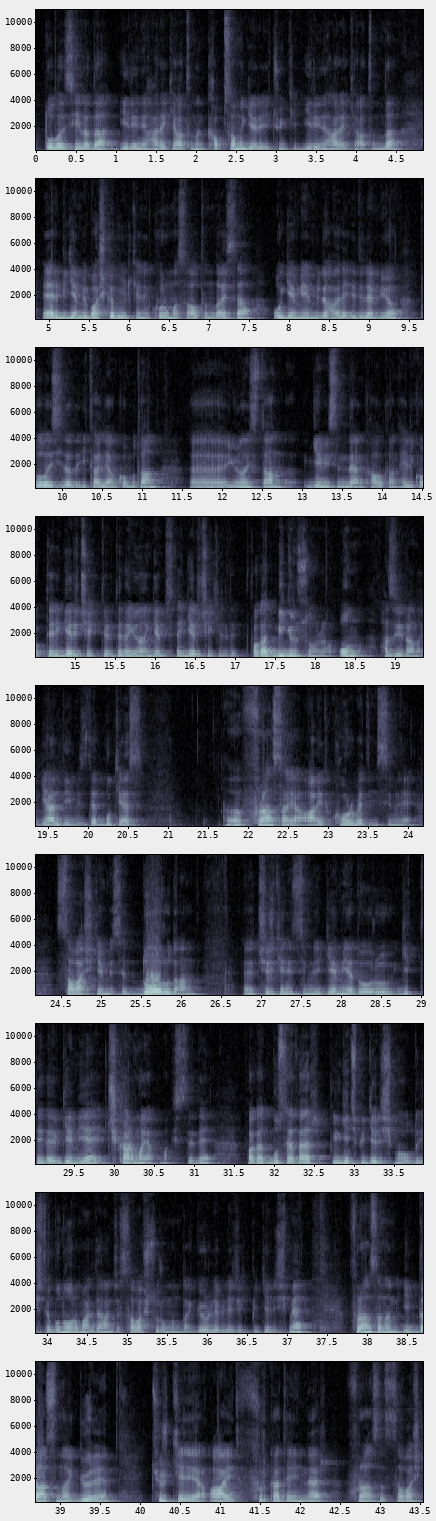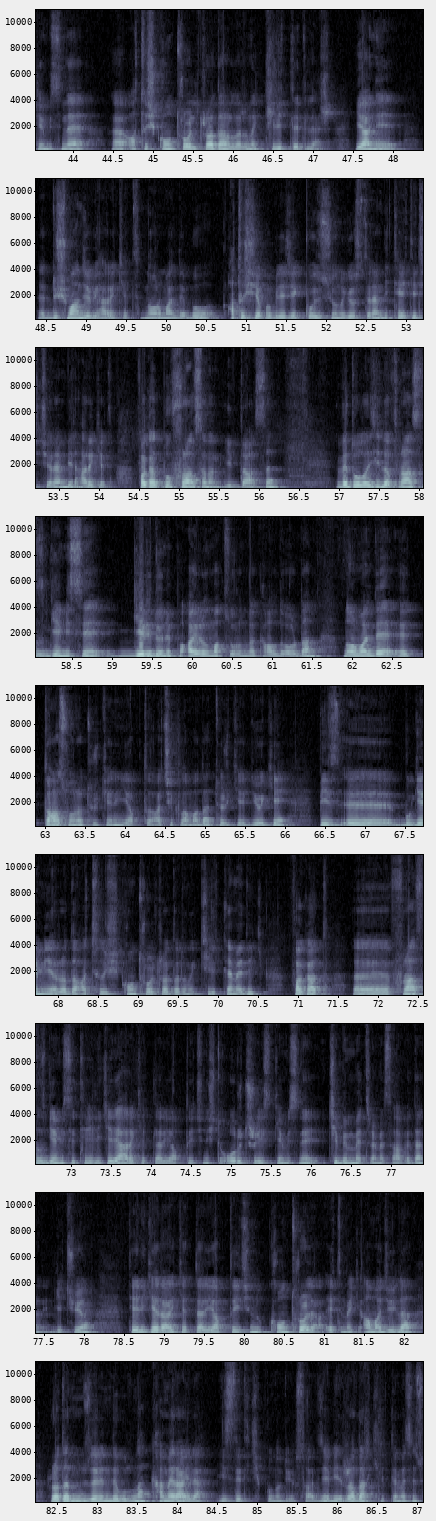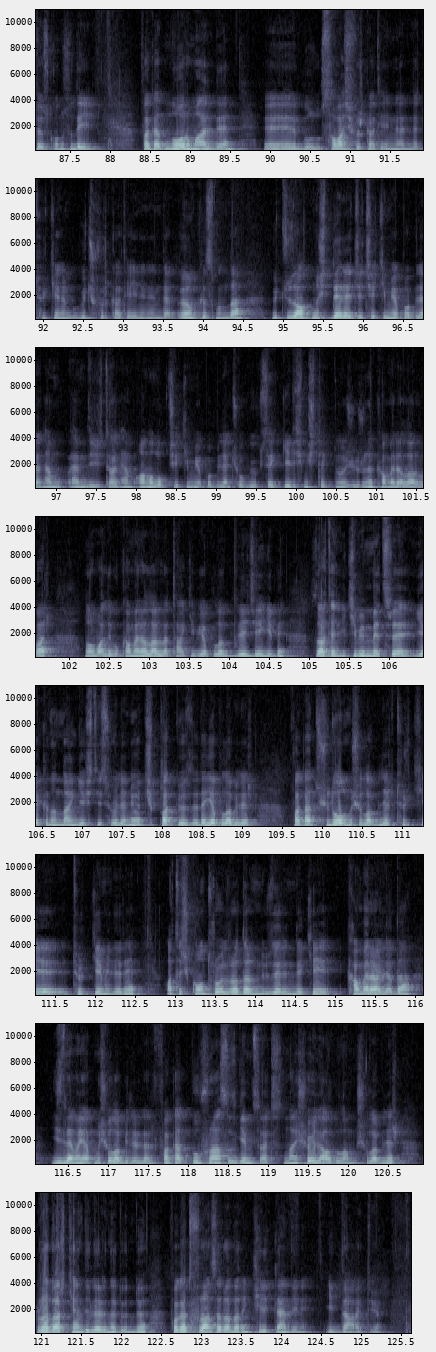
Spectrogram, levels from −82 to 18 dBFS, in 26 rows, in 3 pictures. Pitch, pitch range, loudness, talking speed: 130 Hz, 115-150 Hz, -20 LUFS, 125 wpm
